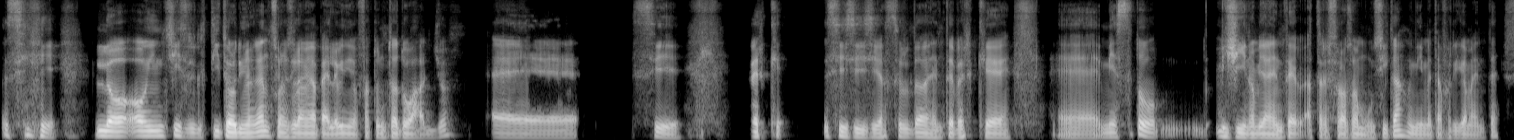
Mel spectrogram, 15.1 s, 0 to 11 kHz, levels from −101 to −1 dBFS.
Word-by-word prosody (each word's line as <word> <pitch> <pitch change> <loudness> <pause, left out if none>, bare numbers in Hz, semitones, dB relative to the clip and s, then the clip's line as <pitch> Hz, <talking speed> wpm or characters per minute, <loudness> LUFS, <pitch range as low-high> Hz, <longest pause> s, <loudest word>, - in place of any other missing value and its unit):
sì, 120 -7 -4 0.4
l'ho 115 -1 +8
ho 110 +1 +6
inciso 115 -2 +1
il 85 -2 -5
titolo 100 -4 +7
di 95 - +3
una 90 - +4
canzone 100 -4 +3
sulla 90 0 +3
mia 85 0 +3
pelle, 80 -1 +1
quindi 85 0 +1
ho - - -2
fatto - - -6
un - - -4
tatuaggio. 105 - -2 0.3
Ehm, 80 -2 -4 0.5
sì, 75 -4 -4 0.7
perché - - -3 0.3
sì, 105 - -2
sì, 90 -2 -1
sì 90 +1 -3
assolutamente 85 -3 -1
perché, 85 -2 -1 0.4
ehm, 75 0 -5
mi 95 - -2
è 95 - 0
stato, - - 0
mhmm, - - -18 0.4
vicino 95 -5 +1
ovviamente 80 -2 +2
attraverso - - -5
la - - +2
sua 85 - 0
musica, 75 - -2
quindi 80 -7 -2
metaforicamente, 75 -1 -6
85 Hz, 150 wpm, -24 LUFS, 80-100 Hz, 0.7 s, l'ho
